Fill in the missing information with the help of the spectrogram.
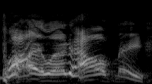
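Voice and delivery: very high mock shriek; panicked plea. Senator being kicked calls to his pilot, high mock panic. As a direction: squeal for rescue, hammed-up.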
